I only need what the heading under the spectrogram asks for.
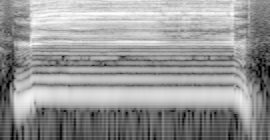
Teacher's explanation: میم کا مخرج ہے ہونٹوں کا جو ڈرائی حصہ ہے، ایک تو گیلا حصہ ہوتا ہے ایک ڈرائی، تو دونوں ہونٹوں کا جو ڈرائی حصہ ہے وہ ڈرائی حصے آپس میں ٹچ ہو گئے تو میم ادا ہوگا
